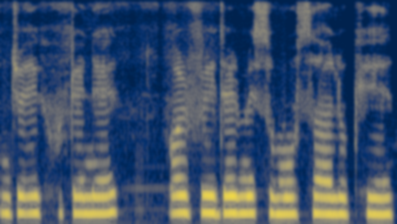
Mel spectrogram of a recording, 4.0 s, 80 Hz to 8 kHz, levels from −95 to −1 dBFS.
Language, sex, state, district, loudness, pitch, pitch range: Hindi, female, Arunachal Pradesh, Longding, -14 LUFS, 220 Hz, 215-225 Hz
